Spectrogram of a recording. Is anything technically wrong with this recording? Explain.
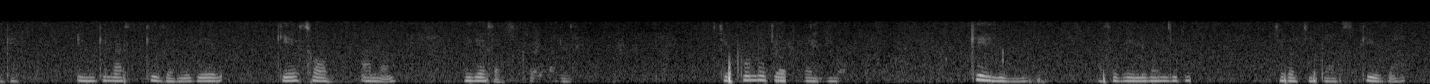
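Yes. Between 5.28 and 5.61 s, and again from 7.91 to 8.64 s, the speech sinks, dropping by around 10 dB in the first stretch and nearer 15 dB in the second. This is speech suppressed in double talk. The likely cause is an echo canceller that, with both ends talking, couldn't separate this talker from loudspeaker echo and turned everything down.

Inside that second dip, from 8.38 to 8.44 s, a faint scrap of a different voice surfaces, roughly 20 dB below the speech. This is the other side's voice leaking through, likely residual loudspeaker echo that the canceller failed to remove from the microphone signal.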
